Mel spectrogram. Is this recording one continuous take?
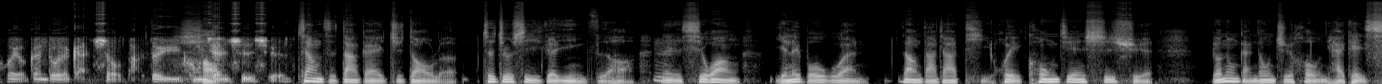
no; 1 cut; at 2.9 s

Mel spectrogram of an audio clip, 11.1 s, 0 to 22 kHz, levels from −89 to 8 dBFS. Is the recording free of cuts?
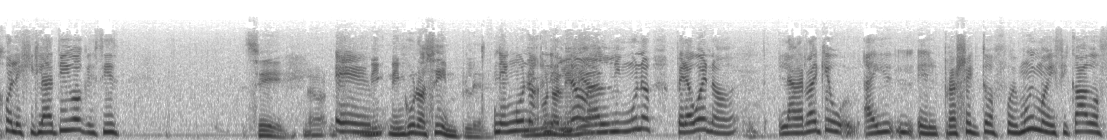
yes; 0 cuts

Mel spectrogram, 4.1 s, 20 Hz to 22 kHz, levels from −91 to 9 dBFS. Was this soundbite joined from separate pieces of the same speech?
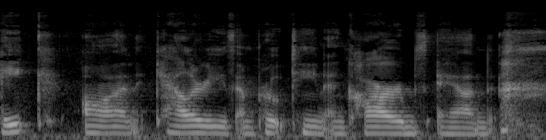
no; 0 cuts

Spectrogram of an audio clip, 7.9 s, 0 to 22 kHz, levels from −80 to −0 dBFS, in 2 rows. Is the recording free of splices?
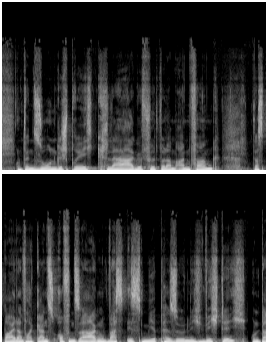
yes; 0 cuts

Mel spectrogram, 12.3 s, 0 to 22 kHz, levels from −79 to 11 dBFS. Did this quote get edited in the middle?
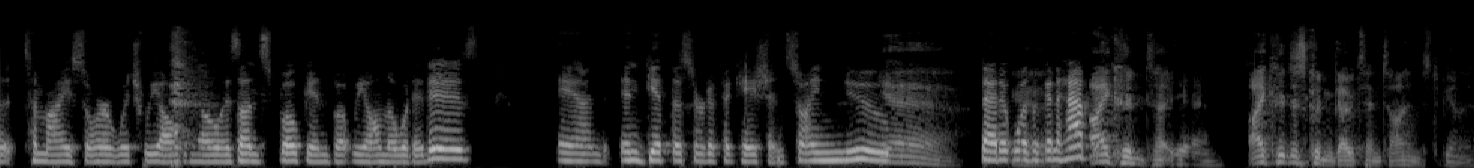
no; 0 cuts

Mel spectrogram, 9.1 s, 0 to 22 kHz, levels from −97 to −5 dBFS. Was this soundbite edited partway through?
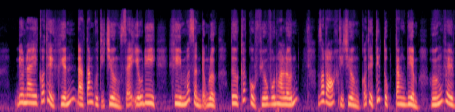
yes; 1 cut; at 6.8 s

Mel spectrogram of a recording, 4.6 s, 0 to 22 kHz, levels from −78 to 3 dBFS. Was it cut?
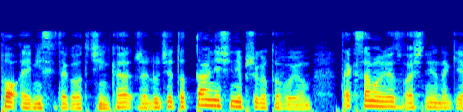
no; 0 cuts

